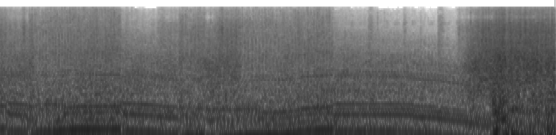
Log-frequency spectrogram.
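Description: An off-road buggy engine revs loudly and steadily.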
